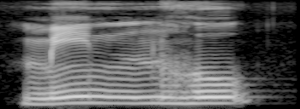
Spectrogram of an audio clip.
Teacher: نون ساکن کے بعد حروف حلقی میں سے ہا ہے، اظہار حلقی ہوگا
